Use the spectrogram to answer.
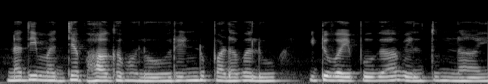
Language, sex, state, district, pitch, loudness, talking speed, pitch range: Telugu, female, Telangana, Hyderabad, 175 Hz, -17 LUFS, 85 wpm, 170-185 Hz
